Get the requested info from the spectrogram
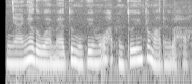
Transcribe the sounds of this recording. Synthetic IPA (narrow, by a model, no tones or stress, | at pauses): ɲaːŋɐðɐwɑːmaːd̪ɔmʊhiːmʊ̰ʔɐhɖʊnt̪ʰɔːjɪŋkʰɐmaːlɪnlɐhaː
